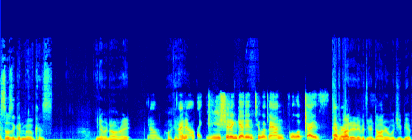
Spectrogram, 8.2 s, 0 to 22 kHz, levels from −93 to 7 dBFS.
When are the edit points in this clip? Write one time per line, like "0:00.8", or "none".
0:02.9
0:07.3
